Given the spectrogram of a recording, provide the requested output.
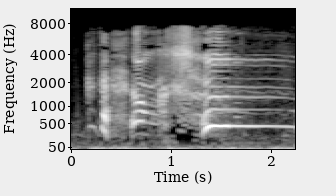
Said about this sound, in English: Pancho got a sneeze, Cisco. No, Pancho, hold it. Pancho, try to be... Mother mia, that will do it. Hey, did you hear that, Waldo? Pancho sneezing.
